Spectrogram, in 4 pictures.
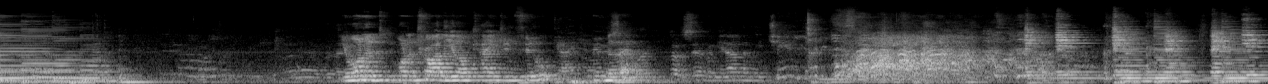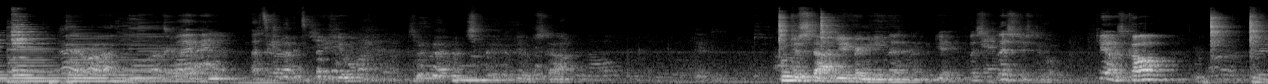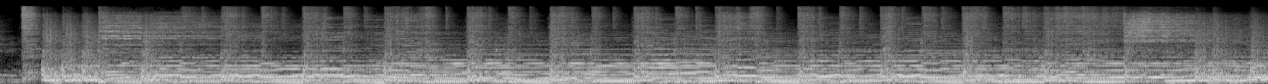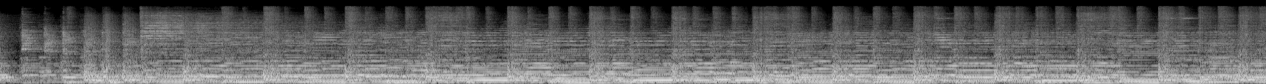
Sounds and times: Speech: 1.6 - 8.4, 13.2 - 25.8.

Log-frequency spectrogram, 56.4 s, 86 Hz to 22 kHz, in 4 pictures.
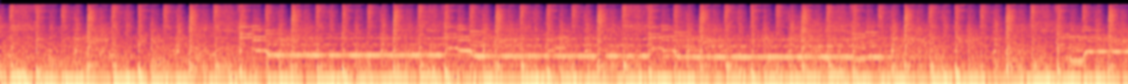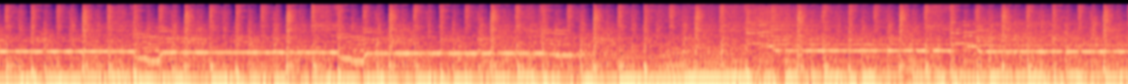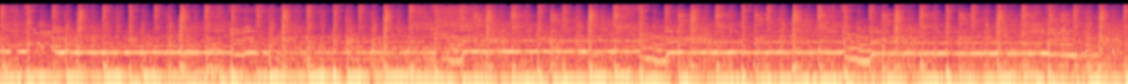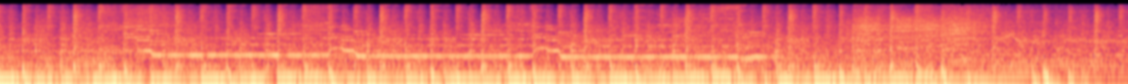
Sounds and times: Music: 0.0 - 56.4.

